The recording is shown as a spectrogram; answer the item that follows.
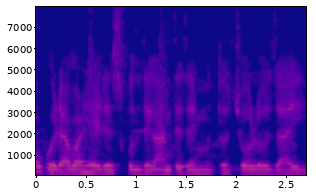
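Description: A woman's fairly low-pitched voice. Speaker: village lifestyle vlogger and mother. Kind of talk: casual vlog narration.

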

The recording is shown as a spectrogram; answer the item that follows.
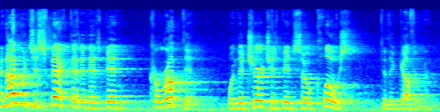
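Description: A fairly bright tone at a moderate pace, big pitch swings and audible room echo. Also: man, high pitch for a man.

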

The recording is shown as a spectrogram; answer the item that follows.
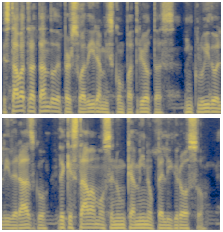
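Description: At a moderate pace, a man speaks at a very deep, low pitch. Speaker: foreign policy expert. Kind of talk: interview. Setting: video call.

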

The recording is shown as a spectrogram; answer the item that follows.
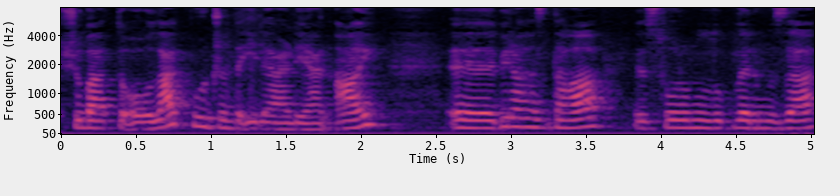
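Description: Here a woman is speaking. Her pace is fairly slow. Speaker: presenter. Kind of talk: forecast commentary to camera. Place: studio.

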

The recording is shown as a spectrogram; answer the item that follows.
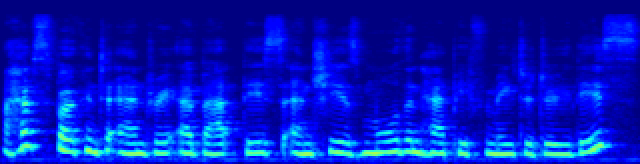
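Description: Speaking fairly quickly with an Australian accent, a woman uses a fairly high, somewhat breathy voice. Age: 60s. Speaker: knitting vlogger. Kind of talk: casual video blog. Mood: warm, friendly. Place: home room. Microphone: phone near.

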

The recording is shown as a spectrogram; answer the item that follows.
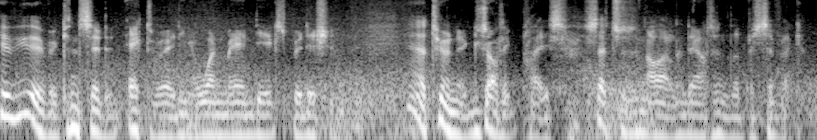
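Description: Fairly even intonation comes at a moderate pace over noticeable background noise. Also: man, fairly low pitch for a man. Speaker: ham radio hobbyist. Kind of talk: casual vlog chat. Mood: friendly, relaxed.

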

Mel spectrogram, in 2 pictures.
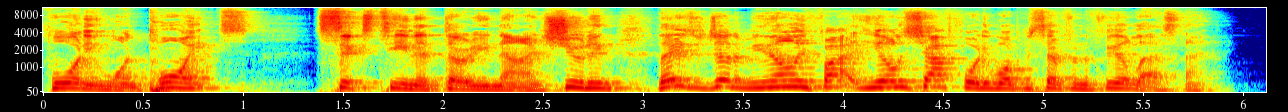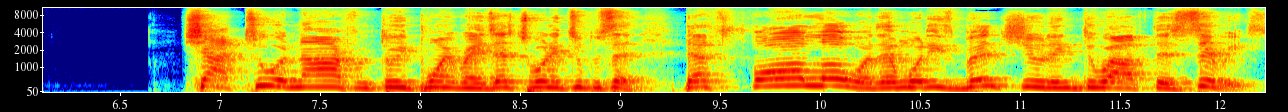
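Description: In a room with audible echo but a quiet background, a man speaks at a moderate pace with a high pitch and ordinary pitch variation. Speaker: sports talk show host. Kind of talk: commentary. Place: studio.

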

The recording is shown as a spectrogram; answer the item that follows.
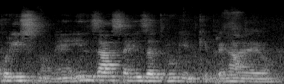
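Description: A woman with an Arabic accent speaks at a fairly low pitch. Light background noise and audible room echo are present. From Iraq, Baghdad; Iraq. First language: Arabic (speaking Slovenian). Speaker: refugee and translator; public guest. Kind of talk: interview testimony. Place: hall.

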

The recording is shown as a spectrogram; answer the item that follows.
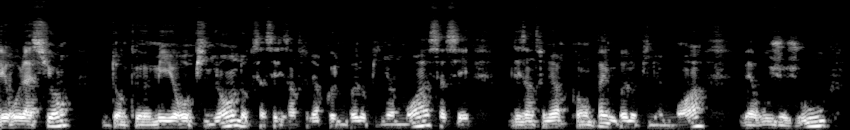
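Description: A man speaks at a fairly quick pace with a very deep, low pitch and lively intonation. His voice is dark, mellow, and somewhat breathy, with light background noise. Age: 40s. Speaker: gaming streamer. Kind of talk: tutorial. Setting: live stream. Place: home room.

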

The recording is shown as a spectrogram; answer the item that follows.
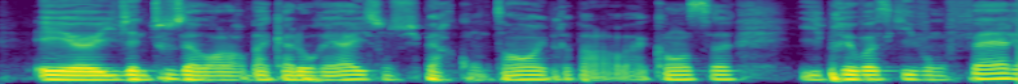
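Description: Faint music plays behind a man who talks at a very fast pace in a flat monotone. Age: 20s. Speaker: author and art student. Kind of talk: casual interview. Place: studio. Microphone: handheld.

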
